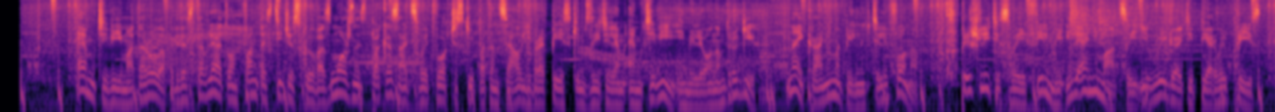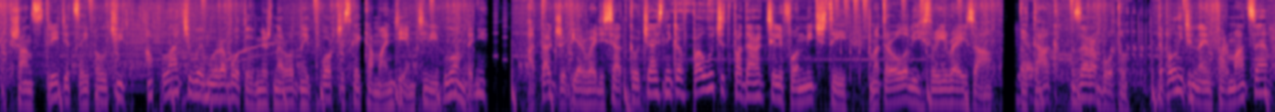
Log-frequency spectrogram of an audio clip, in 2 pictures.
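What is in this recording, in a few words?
Russian, Commercial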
